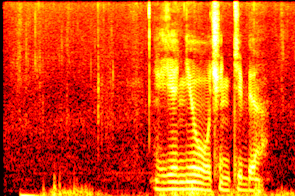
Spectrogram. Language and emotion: Russian, sad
